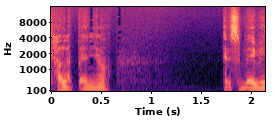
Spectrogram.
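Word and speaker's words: jalapeño: It's probably like a jalapeno jalapeno or jalapeno kind of deal. Like they all kind of work, but there's really only one right way to say it, and it's jalapeno.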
